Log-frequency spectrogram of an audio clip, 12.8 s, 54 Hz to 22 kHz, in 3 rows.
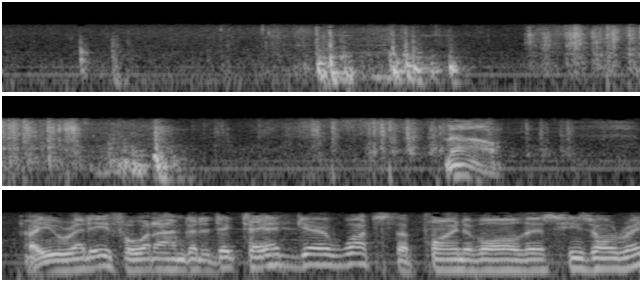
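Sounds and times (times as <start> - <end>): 
drawer contents clattering: 2.6 - 8.1
speech: 8.7 - 12.7.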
